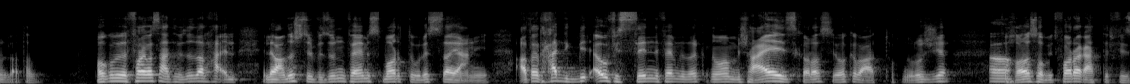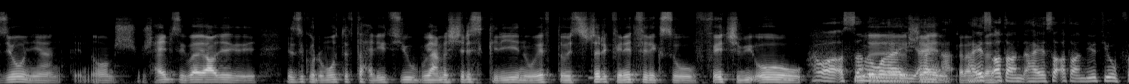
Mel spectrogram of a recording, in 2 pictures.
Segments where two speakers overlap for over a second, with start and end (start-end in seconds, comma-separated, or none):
19.8-21.4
